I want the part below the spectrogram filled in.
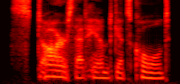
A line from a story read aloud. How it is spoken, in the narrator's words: Kai murmured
